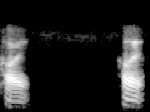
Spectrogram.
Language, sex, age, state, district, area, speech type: Assamese, male, 30-45, Assam, Sivasagar, rural, conversation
